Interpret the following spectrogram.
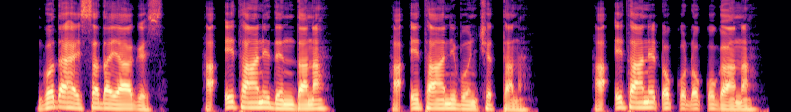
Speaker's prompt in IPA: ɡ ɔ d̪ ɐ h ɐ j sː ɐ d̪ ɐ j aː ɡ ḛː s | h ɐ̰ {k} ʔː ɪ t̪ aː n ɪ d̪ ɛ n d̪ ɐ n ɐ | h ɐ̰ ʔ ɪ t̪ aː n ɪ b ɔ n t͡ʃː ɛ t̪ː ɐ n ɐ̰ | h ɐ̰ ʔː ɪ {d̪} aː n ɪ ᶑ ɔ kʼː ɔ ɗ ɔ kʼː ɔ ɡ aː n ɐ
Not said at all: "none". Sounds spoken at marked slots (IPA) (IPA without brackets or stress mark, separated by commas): ʔ, t̪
